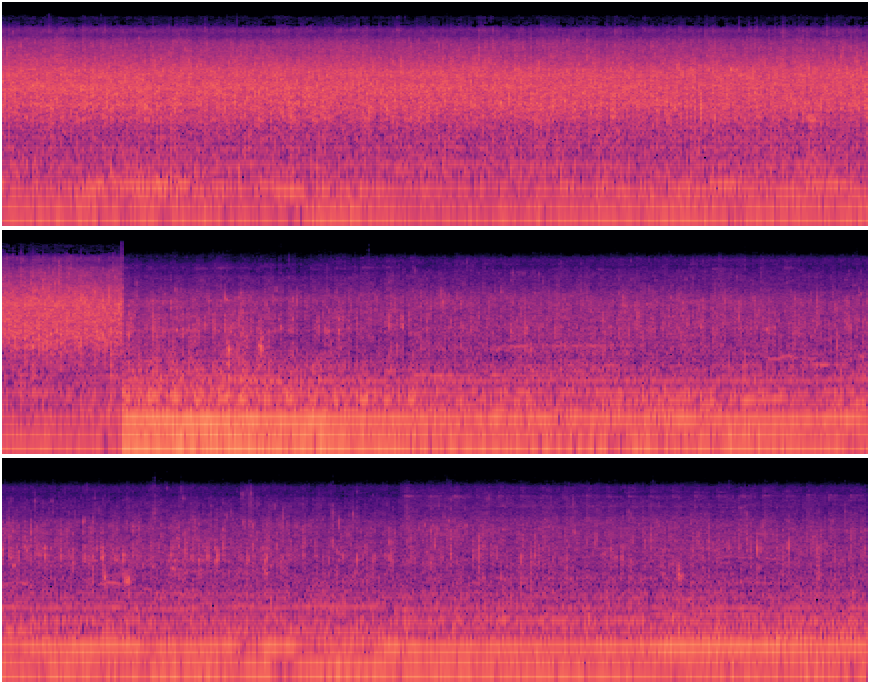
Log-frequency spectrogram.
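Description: Hot oil sizzles and crackles loudly, then settles to a quieter crackle.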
